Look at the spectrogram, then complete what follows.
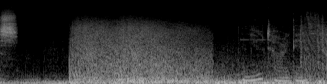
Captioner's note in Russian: звучный запуск ракет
